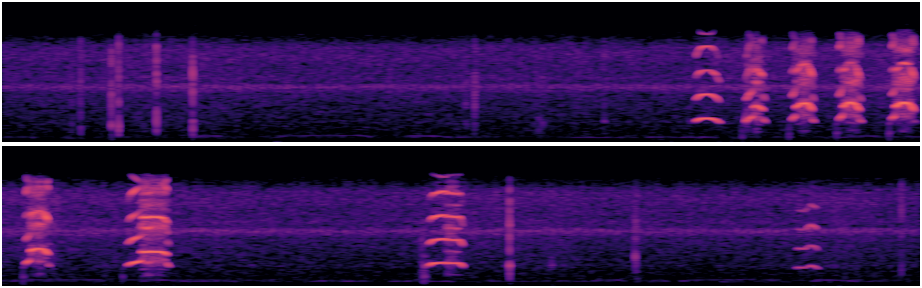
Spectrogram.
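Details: At an osprey nest in Poland's Barlinecka Forest, a chick takes a fish from its father with its mother beside it; a burst of about seven rapid harsh chirps, a pause, then scattered single notes.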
